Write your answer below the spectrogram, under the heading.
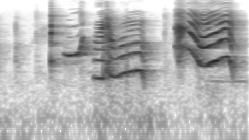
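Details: Talking parrot said to say mummy, heard indoors: two drawn-out, nasal, speech-like syllables with strong harmonics, the second sliding downward, separated by a short gap.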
